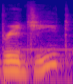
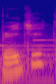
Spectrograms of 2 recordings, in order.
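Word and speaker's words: Brigit: need the goddess's name is it bridget or bridgette uh let me yes let me let me see here follower of b-r-i-g-i-t sure let's go with that bridge which one there's two pronunciations uh i'll go with bridget because it sounds more galaxy fair enough i am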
